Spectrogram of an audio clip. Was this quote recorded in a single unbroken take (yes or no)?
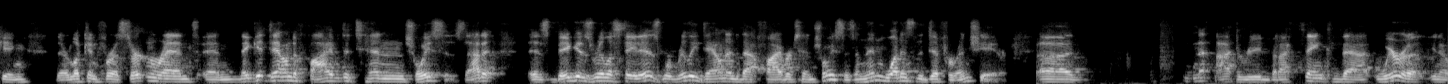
no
